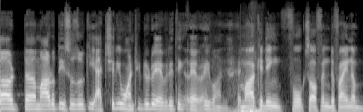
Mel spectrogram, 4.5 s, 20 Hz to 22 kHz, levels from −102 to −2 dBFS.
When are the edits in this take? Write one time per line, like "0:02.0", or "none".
0:02.9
